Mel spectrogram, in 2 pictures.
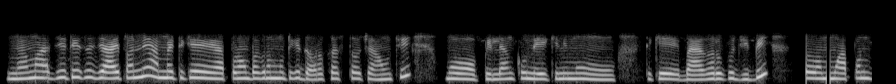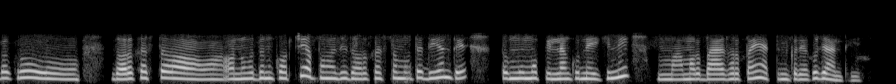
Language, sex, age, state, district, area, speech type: Odia, female, 18-30, Odisha, Kendrapara, urban, conversation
